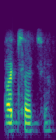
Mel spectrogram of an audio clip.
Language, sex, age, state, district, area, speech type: Bengali, male, 18-30, West Bengal, Bankura, urban, conversation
